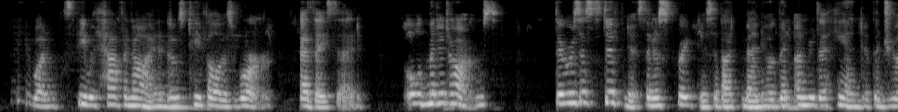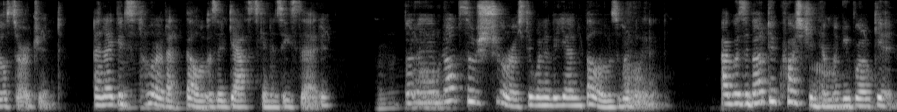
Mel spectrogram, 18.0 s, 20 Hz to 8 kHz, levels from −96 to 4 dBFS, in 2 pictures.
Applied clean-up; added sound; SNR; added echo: neural mask model DeepFilterNet 3.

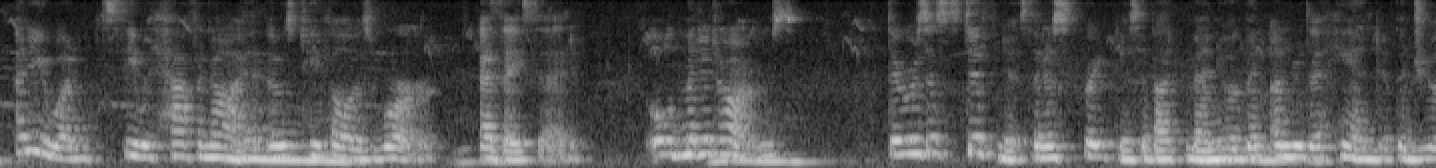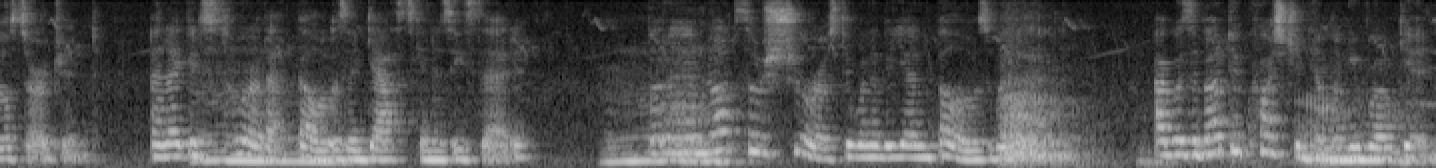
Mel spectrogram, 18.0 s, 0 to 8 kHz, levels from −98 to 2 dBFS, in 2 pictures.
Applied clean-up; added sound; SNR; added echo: none; Wild animals; 6 dB; reverberation time 0.3 s.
